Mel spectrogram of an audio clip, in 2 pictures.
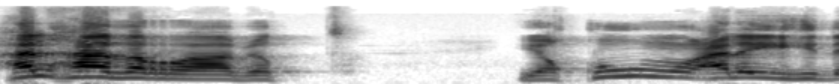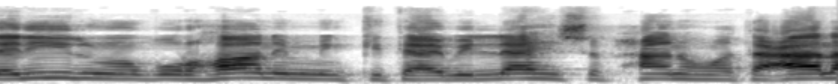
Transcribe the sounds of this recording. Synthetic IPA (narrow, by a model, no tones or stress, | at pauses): halɦaːðarˤːɑːbɪt̪̚ˤ | jɑquːmʕalajhɪd̪aliːlwɪbʊɾɦaːnmɪnkɪt̪aːbɪlːaːhɪsʊbħaːnahwat̪aʕaːlaː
